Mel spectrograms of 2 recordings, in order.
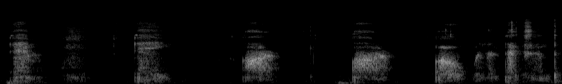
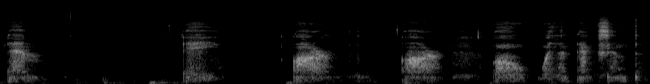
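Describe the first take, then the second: No difference in how they are said.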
